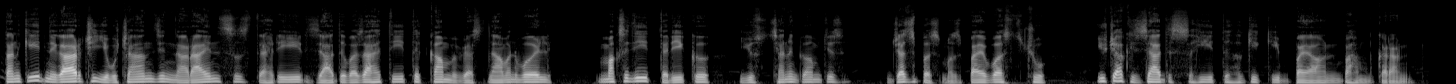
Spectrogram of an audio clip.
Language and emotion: Kashmiri, neutral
